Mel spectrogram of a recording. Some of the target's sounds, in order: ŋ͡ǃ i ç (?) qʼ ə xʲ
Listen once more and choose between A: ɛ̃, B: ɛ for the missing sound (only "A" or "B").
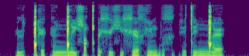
B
